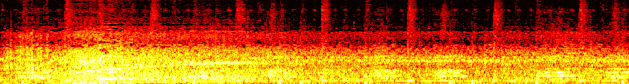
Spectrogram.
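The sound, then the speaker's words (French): A small electric cart drives off, a steady broad whirring rumble with a low hum underneath that swells slightly early on and then holds at an even, moderate level. “Ah, voici le directeur et sa voiturette. Montez, mon cher, montez!”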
